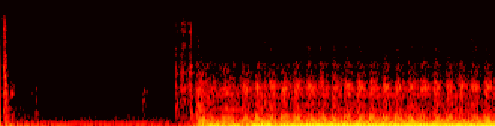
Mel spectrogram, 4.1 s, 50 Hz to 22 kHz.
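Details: 2001 Ford Explorer Sport on a cold 46°F morning, accelerator floored: starter cranks in a fast, even churn about three beats per second but never fires; owner suspects a weak fuel pump when cold.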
